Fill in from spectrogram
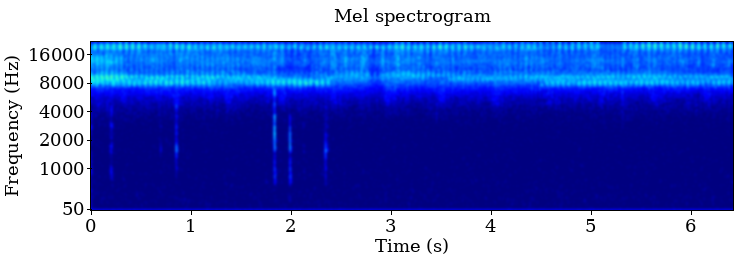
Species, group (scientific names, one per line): Tettigonia viridissima
Orthoptera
